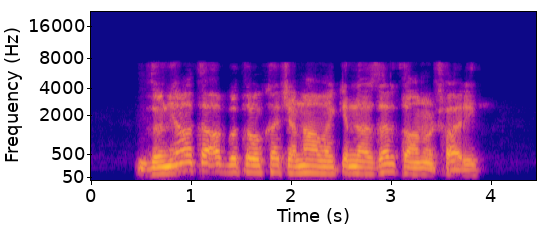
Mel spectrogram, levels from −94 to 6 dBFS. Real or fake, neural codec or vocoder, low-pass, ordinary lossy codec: fake; codec, 32 kHz, 1.9 kbps, SNAC; 7.2 kHz; AAC, 32 kbps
